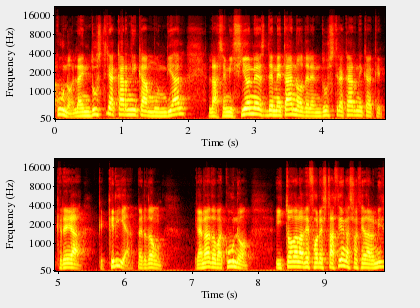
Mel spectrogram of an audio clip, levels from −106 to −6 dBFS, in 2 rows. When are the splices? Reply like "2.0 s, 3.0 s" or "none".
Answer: 7.1 s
